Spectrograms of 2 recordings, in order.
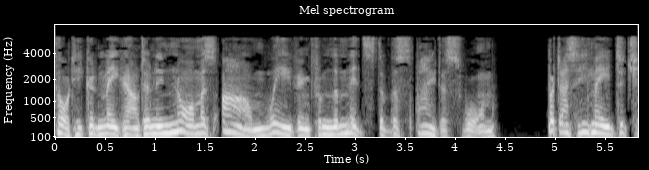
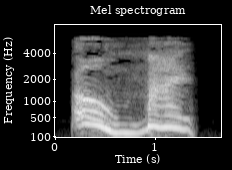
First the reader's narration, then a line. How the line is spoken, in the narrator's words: shrieked Hermione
